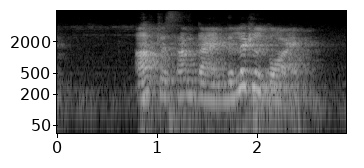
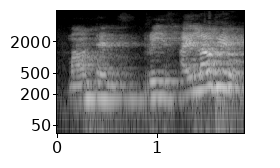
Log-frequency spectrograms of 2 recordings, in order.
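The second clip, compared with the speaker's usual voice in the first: top of voice; 2 semitones higher, 5 dB louder than usual. Acted. Little boy calls to mountains and trees, shouting. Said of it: "tell at the top of your voice".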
